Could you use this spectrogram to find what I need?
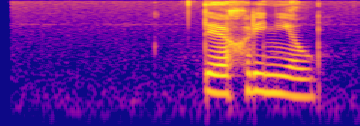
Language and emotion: Russian, angry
